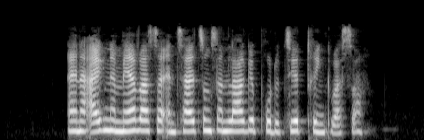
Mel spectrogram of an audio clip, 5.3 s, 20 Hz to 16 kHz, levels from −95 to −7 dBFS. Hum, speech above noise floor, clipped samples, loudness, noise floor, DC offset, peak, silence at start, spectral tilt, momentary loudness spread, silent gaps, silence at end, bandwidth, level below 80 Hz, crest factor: none; 66 dB; under 0.1%; -19 LUFS; -85 dBFS; under 0.1%; -2 dBFS; 0.85 s; -3 dB/octave; 11 LU; none; 0.8 s; 8 kHz; -66 dBFS; 18 dB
